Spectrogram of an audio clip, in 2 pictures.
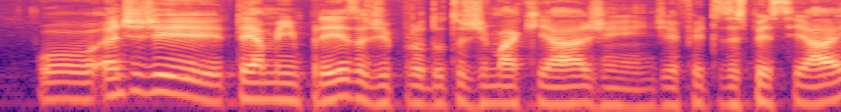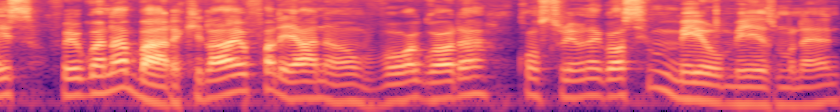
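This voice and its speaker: A man talks in an ordinary speaking voice at medium pitch, fairly quickly and with hardly any pauses, his pitch varying in an ordinary way. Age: 30s. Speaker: makeup artist. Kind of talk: casual chat.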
